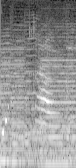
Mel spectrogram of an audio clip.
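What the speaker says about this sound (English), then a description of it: "Wagahai just freaking meows." A cat meows in the video game The Great Ace Attorney, a short clear mew followed by a longer drawn-out meow, close and quiet with no talking.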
